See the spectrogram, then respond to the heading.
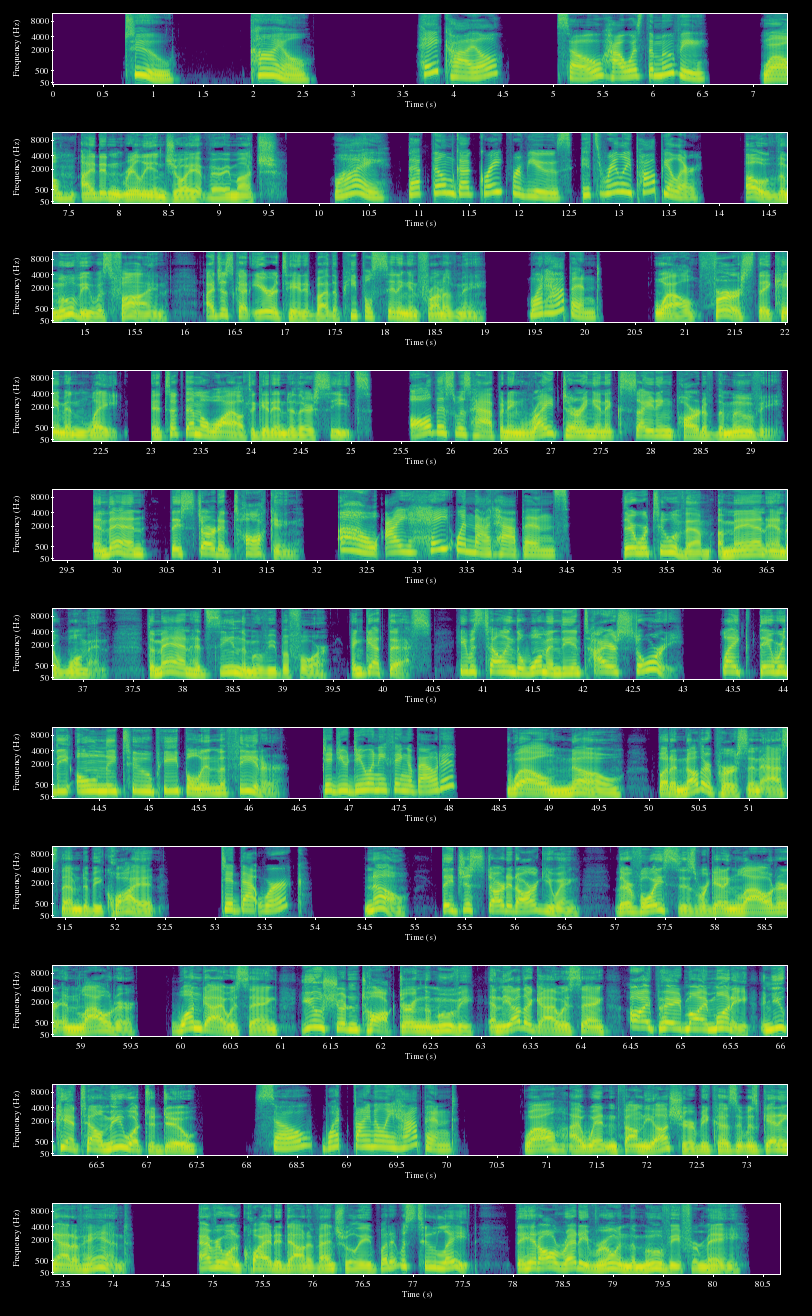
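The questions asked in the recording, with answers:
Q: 2. Kyle.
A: People in front of him at the movie came in late and talked during the movie.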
